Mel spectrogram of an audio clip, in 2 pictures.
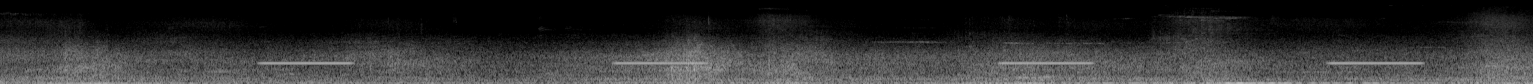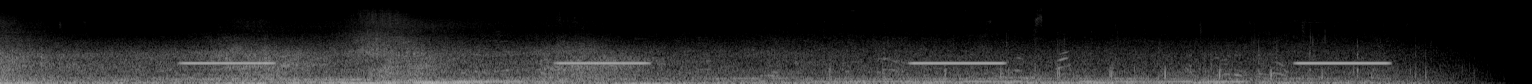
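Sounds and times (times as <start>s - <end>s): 
city street sounds: 0.0s - 30.5s.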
